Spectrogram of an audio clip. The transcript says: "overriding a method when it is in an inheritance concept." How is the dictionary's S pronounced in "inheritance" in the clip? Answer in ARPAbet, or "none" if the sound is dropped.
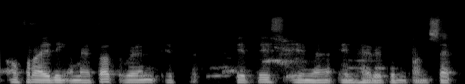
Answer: none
